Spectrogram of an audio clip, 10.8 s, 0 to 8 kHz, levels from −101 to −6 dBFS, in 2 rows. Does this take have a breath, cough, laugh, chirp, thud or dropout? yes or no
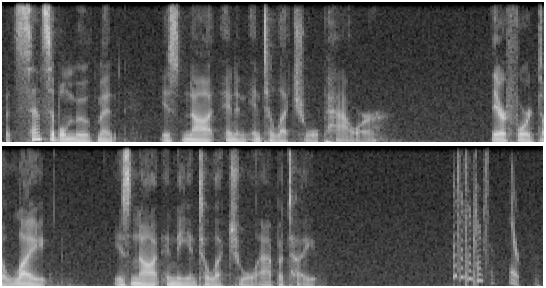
yes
